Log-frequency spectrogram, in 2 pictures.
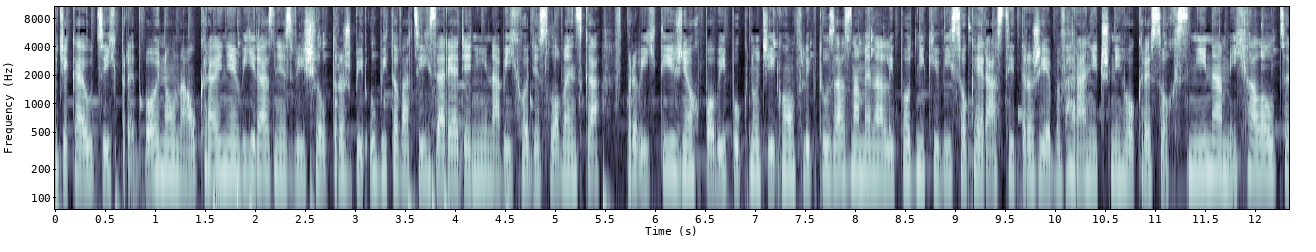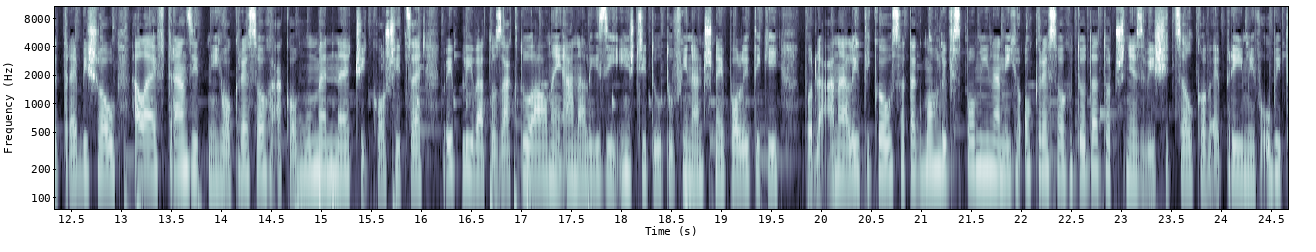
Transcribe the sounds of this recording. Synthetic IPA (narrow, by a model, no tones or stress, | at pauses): ucɛkajuːt͡sixpɾɛ̰d̪ʋɔjnɔʊnaukɾajiɲɛʋiːɾazɲɛzʋiːʃilt̪r̩ʒbiʔubit̪ɔʋat͡siːɣzaɾɪaɟɛɲiːnaʋiːxɔɟɛslɔʋɛnskafpr̩ʋiːxt̪iːʒɲɔxpɔʋipuknuciːkɔnflikt̪uzaznamɛnalipɔd̪ɲikiʋisɔkɛjɾast̪it̪r̩ʒɪɛbvɦɾaɲit͡ʃniːɣɔkɾɛsɔxsɲinamixalɔʊt͡sɛt̪ɾɛbiʃɔʊalɛajft̪ɾʔanzit̪niːɣɔkɾɛsɔɣa̰kɔɦumɛnːɛːt͡ʃikɔʃit͡sɛʋipliːʋat̪ɔzakt̪uaːlnɛjʔanaliːziʔinʃt̪it̪uːt̪ufinant͡ʃnɛjpɔlit̪ikipɔd̪ʎa̰ʔa̰nalit̪ikɔʊsat̪aɡmɔɦlifspɔmiːnaniːɣɔkɾɛsɔɣd̪ɔd̪at̪ɔt͡ʃɲɛzʋiːʃic̚t͡sɛlkɔʋɛ̰ːpɾiːmivṵbit̪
